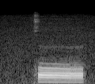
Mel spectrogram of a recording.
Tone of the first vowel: low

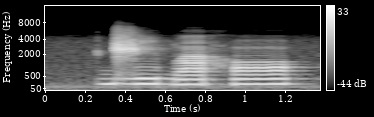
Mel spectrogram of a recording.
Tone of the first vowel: low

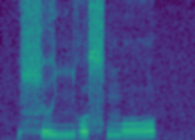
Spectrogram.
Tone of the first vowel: low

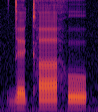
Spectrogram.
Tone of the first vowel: low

